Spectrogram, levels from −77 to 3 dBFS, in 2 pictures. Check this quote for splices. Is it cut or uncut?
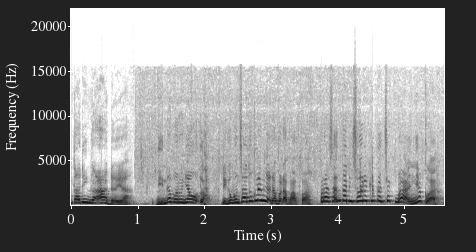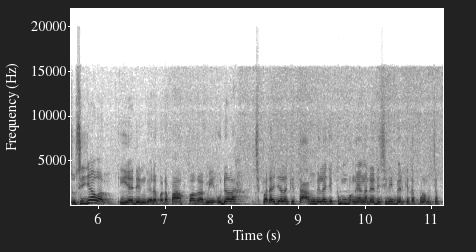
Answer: uncut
